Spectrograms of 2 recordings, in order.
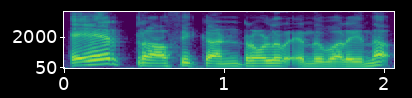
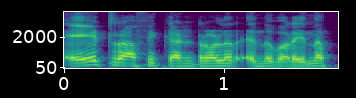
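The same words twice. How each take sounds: The two takes are said the same way.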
